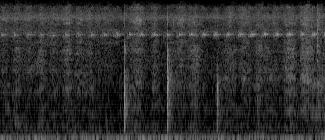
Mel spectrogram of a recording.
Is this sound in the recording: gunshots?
no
